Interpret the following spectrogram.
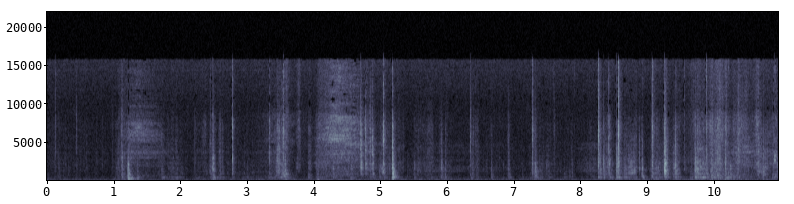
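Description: Small irregular clicks and brief scrapes of bent metal body clips being worked onto the posts through a hard plastic RC truck body shell, with fingers handling the shell. The clicks start about a second in and come more often near the end.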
